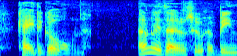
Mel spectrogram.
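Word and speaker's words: Cadogan: as it may appear my housekeeper was called Kagan a name made locally possible by being pronounced Kor only those who have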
